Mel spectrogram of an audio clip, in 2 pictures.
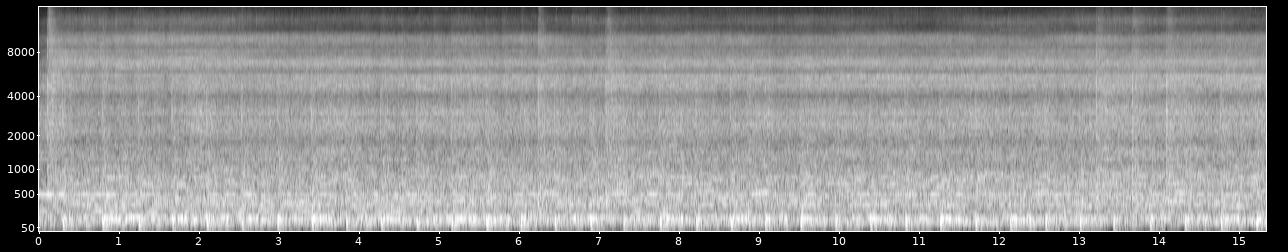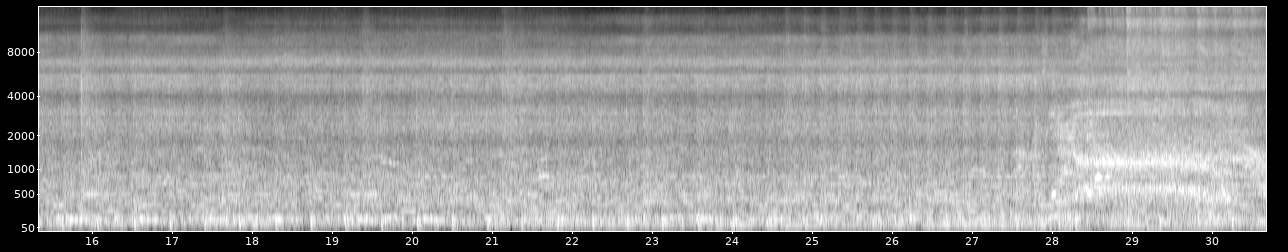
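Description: Live rock band playing: amplified guitars, bass and drums in a dense, steady wall of sound with vocals over it, getting louder in the last couple of seconds with a sliding high line.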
